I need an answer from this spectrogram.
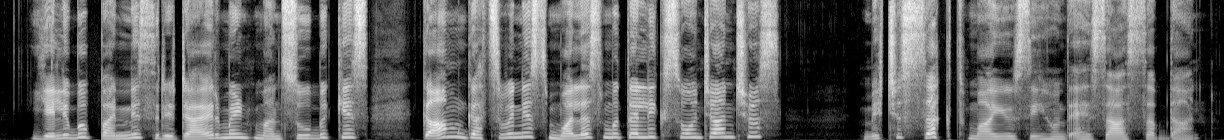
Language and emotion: Kashmiri, sad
